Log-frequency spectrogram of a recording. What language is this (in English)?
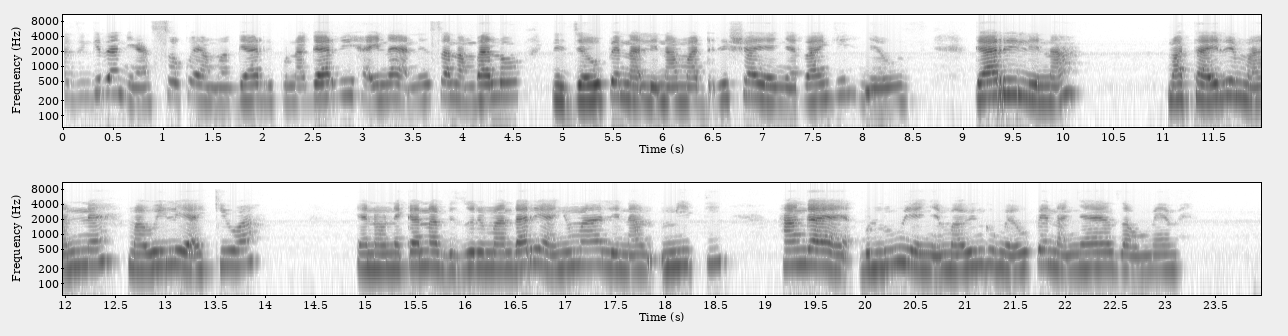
Swahili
